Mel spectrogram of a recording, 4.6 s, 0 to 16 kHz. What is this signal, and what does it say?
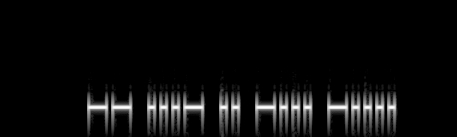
Morse code, heard as a keyed tone, about 20 wpm, 700 Hz. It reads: MVIB6
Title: Code Groups - 5 Letter:Numbers - 20wpm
